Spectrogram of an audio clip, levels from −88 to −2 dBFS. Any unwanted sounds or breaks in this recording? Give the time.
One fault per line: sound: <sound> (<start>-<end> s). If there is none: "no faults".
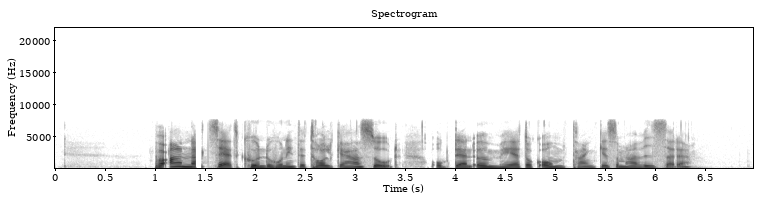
sound: dropout (1.4-1.5 s)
